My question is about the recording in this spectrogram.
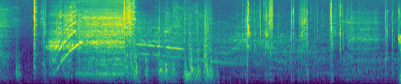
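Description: Battery-powered DeWalt cordless nailer tacking a board with a temporary holding nail: its motor spins up with a rising whine, it fires with sharp clicks, and the whine falls away slowly. A second spin-up starts near the end.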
